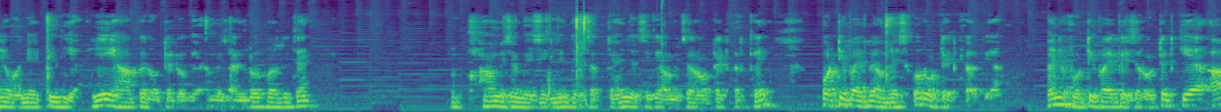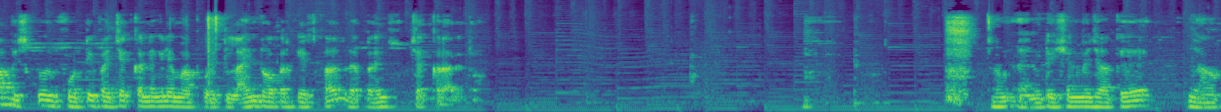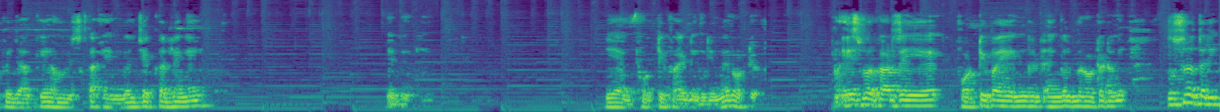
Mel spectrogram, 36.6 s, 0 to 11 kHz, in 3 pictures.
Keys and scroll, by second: 0.0-0.5 typing, 2.3 ctrl+z, 5.0 r, 5.4 o, 5.7 space, 8.4 KP_4, 8.6 KP_5, 8.8 Return, 13.9 l, 14.2 space, 18.0 F8, 20.7 Escape, 32.7 Escape.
